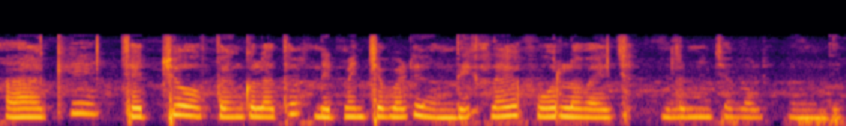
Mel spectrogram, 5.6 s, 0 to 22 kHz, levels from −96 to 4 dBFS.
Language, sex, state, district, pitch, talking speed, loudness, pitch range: Telugu, female, Andhra Pradesh, Sri Satya Sai, 225 Hz, 95 wpm, -17 LUFS, 215-240 Hz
